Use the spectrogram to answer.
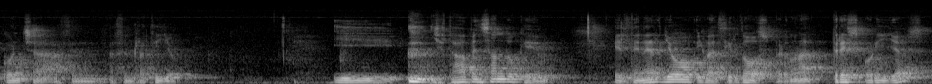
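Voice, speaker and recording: A middle-aged man from Argentina giving a reflective public talk, thoughtful and halting, often restarting his sentences. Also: low voice, darkish tone. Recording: echoey hall recording from a distance with faint hiss.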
